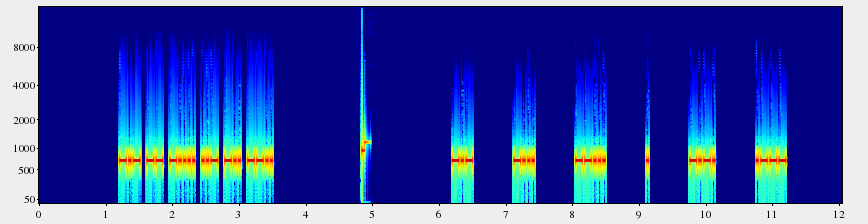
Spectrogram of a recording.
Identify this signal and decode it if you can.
Morse code, heard as a keyed tone, about 36 wpm, spaced as for 18 wpm, 700 Hz. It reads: KM6UDZ KB7ECJ
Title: USA Call Signs - 6 Characters - 6x Character Spacing - 35wpm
